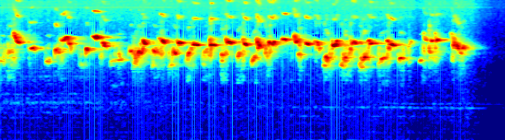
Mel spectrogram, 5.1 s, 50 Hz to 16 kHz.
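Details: Juvenile goldfinch hybrid, reared by its mother and taken from her at 23 days, singing a fast, unbroken stream of bright twittering and trilled notes for nearly five seconds before stopping.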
